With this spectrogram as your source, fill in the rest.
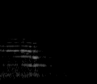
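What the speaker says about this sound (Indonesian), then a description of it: "Kucing lagi berantem." A cat gives one short, strained meow that quickly fades, heard alone and fairly faint, like a brief cry from cats fighting nearby.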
